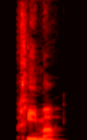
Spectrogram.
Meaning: 1. primate 2. primacy, supremacy
- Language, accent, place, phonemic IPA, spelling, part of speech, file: French, France, Lyon, /pʁi.ma/, primat, noun, LL-Q150 (fra)-primat.wav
